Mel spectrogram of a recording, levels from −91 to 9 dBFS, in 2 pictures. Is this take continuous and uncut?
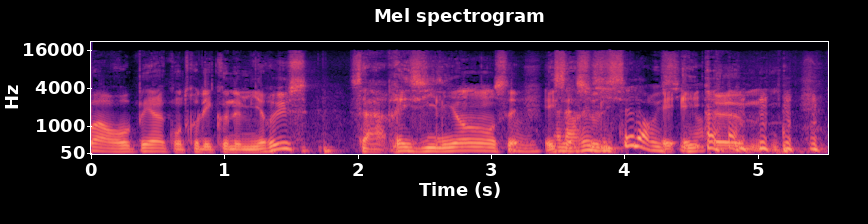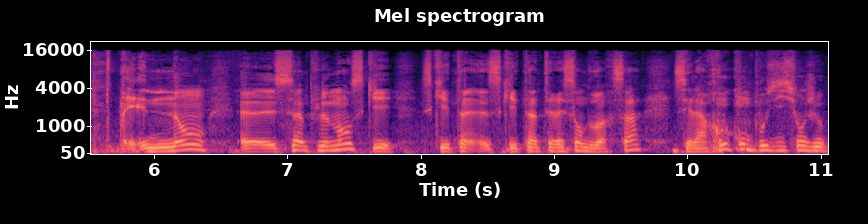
no; 1 cut; at 4.6 s

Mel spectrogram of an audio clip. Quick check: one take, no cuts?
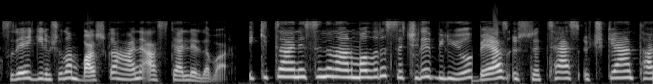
yes; 0 cuts

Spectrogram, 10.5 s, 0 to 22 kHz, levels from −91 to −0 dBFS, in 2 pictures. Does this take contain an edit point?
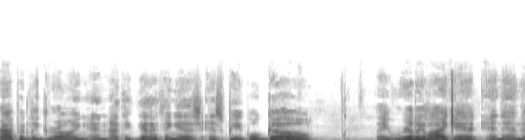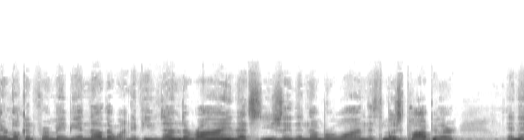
no; 0 cuts

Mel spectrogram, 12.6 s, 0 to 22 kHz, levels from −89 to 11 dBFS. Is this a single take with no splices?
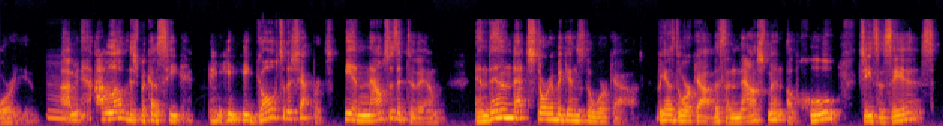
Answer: no; 2 cuts; at 4.5 s, 8.7 s

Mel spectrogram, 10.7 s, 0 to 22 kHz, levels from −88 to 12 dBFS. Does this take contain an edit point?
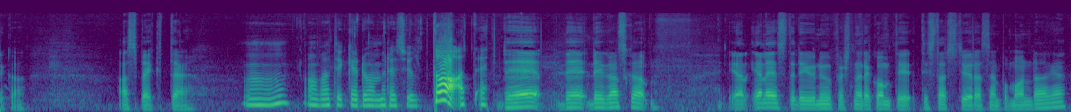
yes; 1 cut; at 4.9 s

